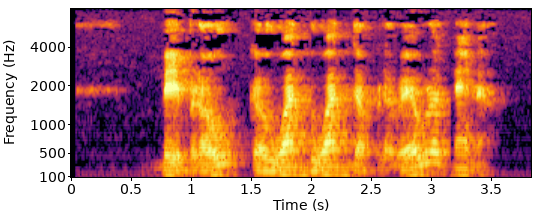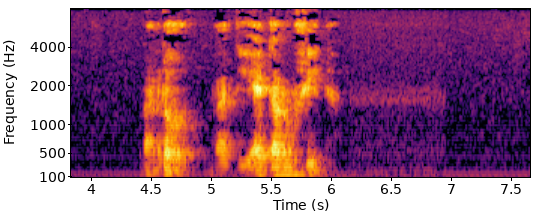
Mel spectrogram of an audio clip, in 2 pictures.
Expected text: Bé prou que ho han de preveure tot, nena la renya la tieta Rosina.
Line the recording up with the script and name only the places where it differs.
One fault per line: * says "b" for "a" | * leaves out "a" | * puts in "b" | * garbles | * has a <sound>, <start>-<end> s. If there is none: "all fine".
* puts in "ho han"
* leaves out "tot"
* says "tot" for "renya"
